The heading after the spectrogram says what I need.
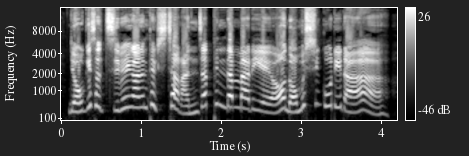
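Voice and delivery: put-on high, complaining young woman; whiny sister-in-law. Sister-in-law whining she can't catch a taxi. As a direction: whine that no taxi comes.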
